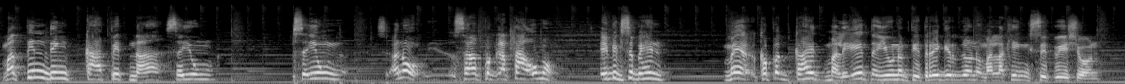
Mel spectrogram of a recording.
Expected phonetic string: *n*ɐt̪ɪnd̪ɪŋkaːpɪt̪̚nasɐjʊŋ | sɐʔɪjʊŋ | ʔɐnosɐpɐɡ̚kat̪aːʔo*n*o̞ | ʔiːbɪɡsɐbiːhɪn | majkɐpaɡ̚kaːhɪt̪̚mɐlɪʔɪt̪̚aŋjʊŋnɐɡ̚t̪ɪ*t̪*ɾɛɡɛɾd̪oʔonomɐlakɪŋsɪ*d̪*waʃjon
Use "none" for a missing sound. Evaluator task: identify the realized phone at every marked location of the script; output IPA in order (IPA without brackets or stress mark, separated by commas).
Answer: m, m, t̪, t̪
